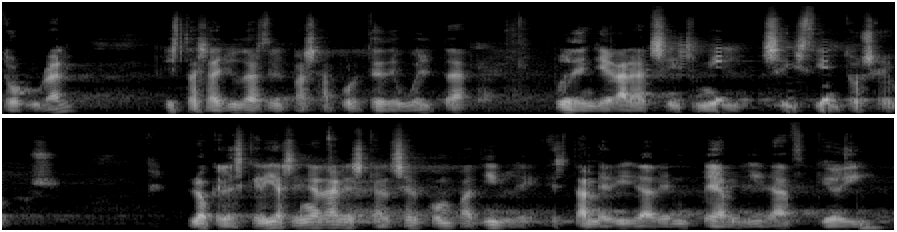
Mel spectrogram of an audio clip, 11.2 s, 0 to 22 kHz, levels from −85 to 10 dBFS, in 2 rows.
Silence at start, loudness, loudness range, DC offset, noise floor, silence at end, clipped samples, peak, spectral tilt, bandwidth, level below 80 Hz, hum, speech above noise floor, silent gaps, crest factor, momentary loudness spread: 0 s; -29 LUFS; 3 LU; under 0.1%; -67 dBFS; 0.05 s; under 0.1%; -6 dBFS; -2 dB/octave; 19 kHz; -82 dBFS; none; 37 dB; none; 24 dB; 9 LU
